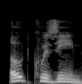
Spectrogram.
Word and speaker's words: haute cuisine: Haute cuisine, French, literally, high cooking, pronounced haute cuisine or grande cuisine, refers to the cuisine of certain kitchens.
